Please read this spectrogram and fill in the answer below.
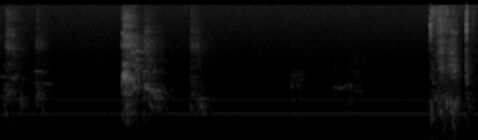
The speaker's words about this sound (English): And so, I am going to cough, so I need to.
